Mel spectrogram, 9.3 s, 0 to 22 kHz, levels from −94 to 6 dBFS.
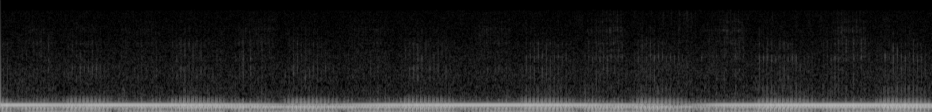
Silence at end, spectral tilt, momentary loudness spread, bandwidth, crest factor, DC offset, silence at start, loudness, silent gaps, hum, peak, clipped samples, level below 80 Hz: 0 s; -10.5 dB/octave; 5 LU; 3 kHz; 12 dB; under 0.1%; 0 s; -30 LUFS; none; none; -16 dBFS; under 0.1%; -42 dBFS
